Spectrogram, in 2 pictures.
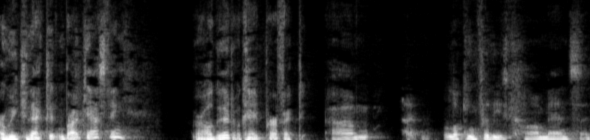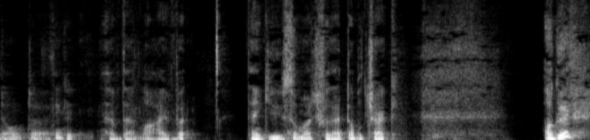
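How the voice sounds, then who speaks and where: Soft-spoken male voice with long, frequent pauses. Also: moderate pace. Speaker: radio call-in show host. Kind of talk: live call-in show news recap. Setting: live online broadcast.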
